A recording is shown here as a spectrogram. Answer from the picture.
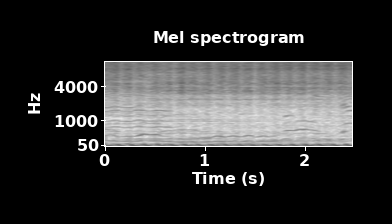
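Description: Live worship band playing: a drum kit with cymbals over sustained keyboard chords and bass, with a melodic line gliding above.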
